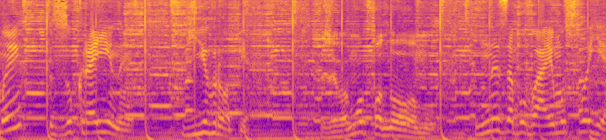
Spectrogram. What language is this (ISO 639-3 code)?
ukr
